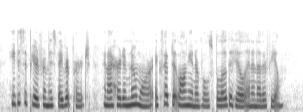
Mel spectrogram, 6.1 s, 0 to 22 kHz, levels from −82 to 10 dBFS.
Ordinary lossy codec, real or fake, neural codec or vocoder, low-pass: Opus, 24 kbps; real; none; 7.2 kHz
